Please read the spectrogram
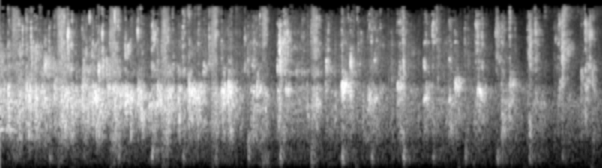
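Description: A crowd breaks into steady applause, many hands clapping in a dense, continuous patter that stays loud for several seconds before thinning out slightly toward the end.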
